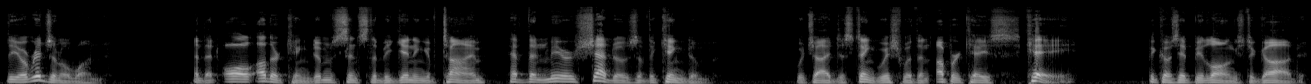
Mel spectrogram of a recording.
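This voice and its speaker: Low-voiced man reading an audiobook. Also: animated, a little slow, a bit bright, dry recording, studio quality. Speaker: audiobook narrator. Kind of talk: scripted audiobook narration.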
